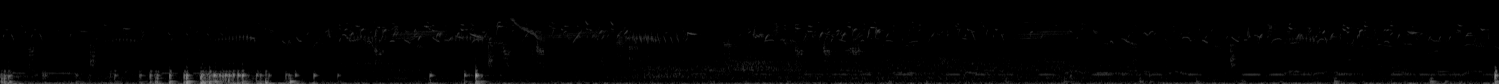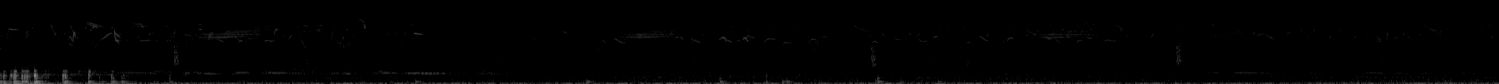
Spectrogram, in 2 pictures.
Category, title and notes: Sound effects > Animals
PORTUGAL MORNING LAKE 5
Some recordings made around sunrise closer to a lake near a forest. Frogs and birds can be heard, Unprocessed recordings made with Zoom recorder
